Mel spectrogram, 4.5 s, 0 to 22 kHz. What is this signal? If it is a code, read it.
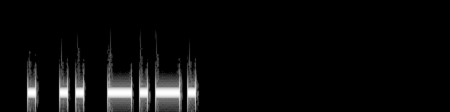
Morse code, heard as a keyed tone, about 15 wpm, 700 Hz. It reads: EIC
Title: USA Call Sign Postfixes - 3 Letters 15wpm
